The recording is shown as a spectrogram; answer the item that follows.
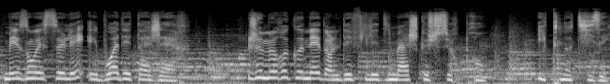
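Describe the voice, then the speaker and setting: An actress playing a dreamy, wistful doll who tells her own story in measured, poetic narration for an audio drama. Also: fairly high pitch, natural voice. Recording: music under the voice. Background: music.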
